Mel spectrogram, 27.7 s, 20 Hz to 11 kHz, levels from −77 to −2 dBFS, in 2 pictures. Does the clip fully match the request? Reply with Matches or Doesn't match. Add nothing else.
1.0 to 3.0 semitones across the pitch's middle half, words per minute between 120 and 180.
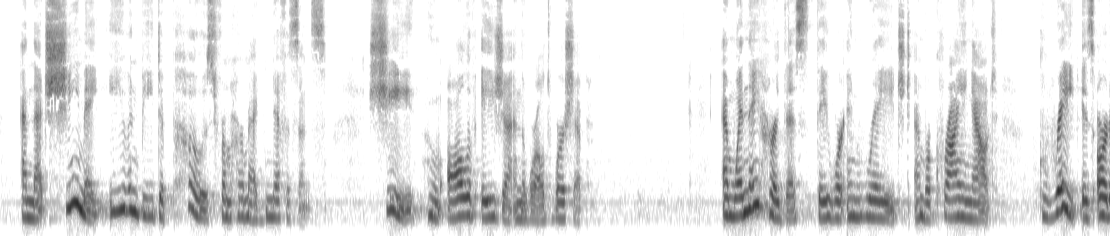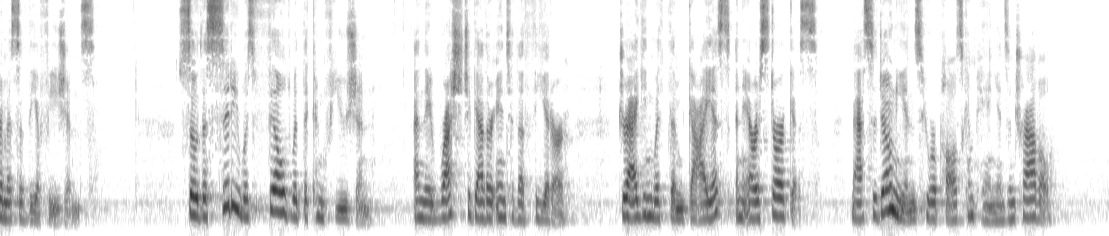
Matches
